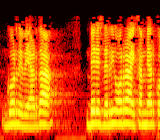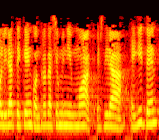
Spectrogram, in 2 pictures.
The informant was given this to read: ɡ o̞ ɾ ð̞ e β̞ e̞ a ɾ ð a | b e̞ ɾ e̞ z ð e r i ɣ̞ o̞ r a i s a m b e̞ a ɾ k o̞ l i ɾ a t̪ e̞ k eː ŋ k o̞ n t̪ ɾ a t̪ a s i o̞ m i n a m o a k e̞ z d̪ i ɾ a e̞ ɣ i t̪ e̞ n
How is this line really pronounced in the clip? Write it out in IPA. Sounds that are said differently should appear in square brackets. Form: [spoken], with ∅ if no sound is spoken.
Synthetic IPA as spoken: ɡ o̞ ɾ ð̞ e β̞ e̞ a ɾ ð a | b e̞ ɾ e̞ z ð e r i ɣ̞ o̞ r a i s a m b e̞ a ɾ k o̞ l i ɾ a t̪ e̞ k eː ŋ k o̞ n t̪ ɾ a t̪ a s i o̞ m i n [i] m o a k e̞ z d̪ i ɾ a e̞ ɣ i t̪ e̞ n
